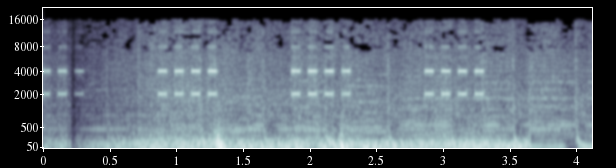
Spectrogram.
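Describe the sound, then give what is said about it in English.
An alarm clock rings with sharp, high-pitched electronic beeps in quick bursts of four, repeating several times over a steady low rumbling background. “Oh, where's the snooze button?”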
